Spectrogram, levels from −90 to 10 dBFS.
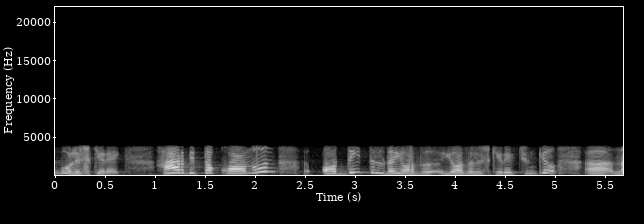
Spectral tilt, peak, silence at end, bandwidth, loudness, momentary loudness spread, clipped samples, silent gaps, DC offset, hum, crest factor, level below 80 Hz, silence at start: -8 dB/octave; -2 dBFS; 0 s; 4 kHz; -20 LUFS; 16 LU; under 0.1%; none; under 0.1%; none; 18 dB; -68 dBFS; 0 s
